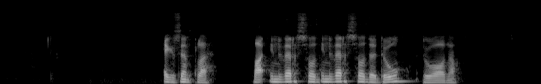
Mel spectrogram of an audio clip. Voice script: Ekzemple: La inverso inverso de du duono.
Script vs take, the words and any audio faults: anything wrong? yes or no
no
